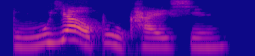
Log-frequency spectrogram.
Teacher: because 开 first tone, the 不 is pronounced as fourth tone as it is shown on the pinyin.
